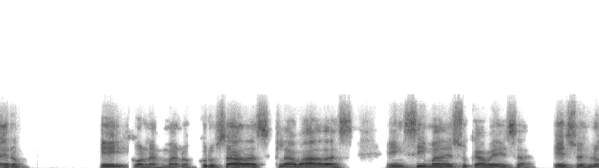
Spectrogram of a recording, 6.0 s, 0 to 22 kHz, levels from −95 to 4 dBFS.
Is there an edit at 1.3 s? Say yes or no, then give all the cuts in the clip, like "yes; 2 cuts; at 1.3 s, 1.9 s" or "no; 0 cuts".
yes; 1 cut; at 1.3 s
